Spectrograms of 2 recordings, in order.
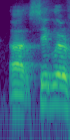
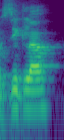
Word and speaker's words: Sigler: to his Facebook page, Sigler for Senate. That's with an S. Sometimes I pronounce it like a Z because my mom was German, so I go Ziegler because I just sorry.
